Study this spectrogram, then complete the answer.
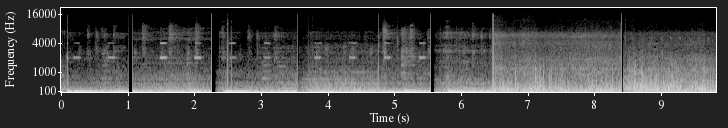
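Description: A car climbs a mountain road in East Sikkim toward Hanuman Tok, its cabin filled with loud continuous engine and road rumble, broken by a few sharp thumps from bumps and jolts.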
